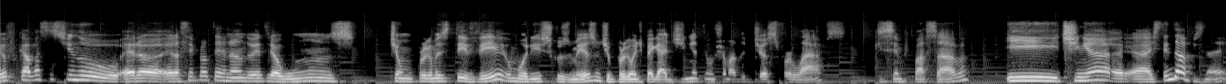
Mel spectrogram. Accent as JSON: {"language": "Portuguese", "country": "Brazil", "tie": "born or raised there", "said": "Eu me lembro muito da minha infância lá no Jardim América"}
